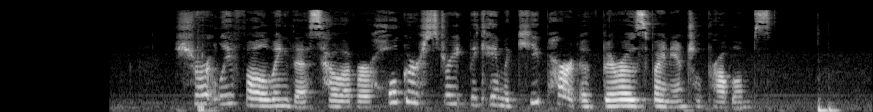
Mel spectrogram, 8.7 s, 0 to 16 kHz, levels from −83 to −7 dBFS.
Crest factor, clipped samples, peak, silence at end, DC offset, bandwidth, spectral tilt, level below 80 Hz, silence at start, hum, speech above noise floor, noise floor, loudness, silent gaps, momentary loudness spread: 18 dB; under 0.1%; -6 dBFS; 0.35 s; under 0.1%; 11.5 kHz; -3 dB/octave; -42 dBFS; 1.75 s; none; 33 dB; -55 dBFS; -23 LUFS; none; 14 LU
